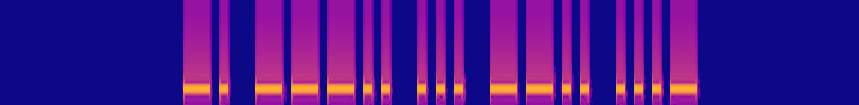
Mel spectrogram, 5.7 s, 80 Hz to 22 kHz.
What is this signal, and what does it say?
Morse code, heard as a keyed tone, about 20 wpm, 700 Hz. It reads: N8SZV
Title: USA Call Signs - 5 Characters - 2x Character Spacing - 20wpm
